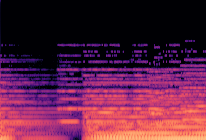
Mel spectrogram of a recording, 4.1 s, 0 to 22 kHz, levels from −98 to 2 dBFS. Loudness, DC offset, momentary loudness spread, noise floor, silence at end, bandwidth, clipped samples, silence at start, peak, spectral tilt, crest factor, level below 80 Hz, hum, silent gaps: -21 LUFS; under 0.1%; 18 LU; -38 dBFS; 0 s; 4.7 kHz; under 0.1%; 0 s; -6 dBFS; -7 dB/octave; 12 dB; -20 dBFS; none; none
